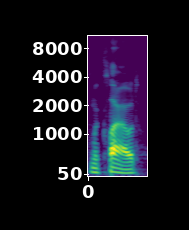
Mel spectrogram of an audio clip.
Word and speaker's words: McLeod: spelling is correct and the pronunciation is correct it's McLeod mayor McLeod Bethune the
